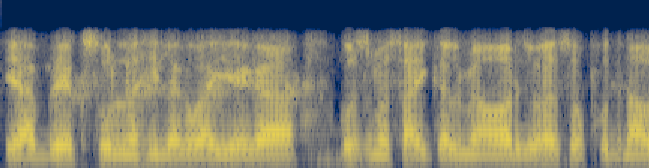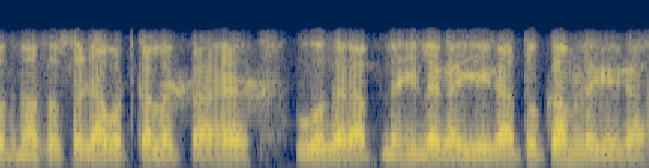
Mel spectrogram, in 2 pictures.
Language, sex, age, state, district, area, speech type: Hindi, male, 45-60, Bihar, Muzaffarpur, rural, conversation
